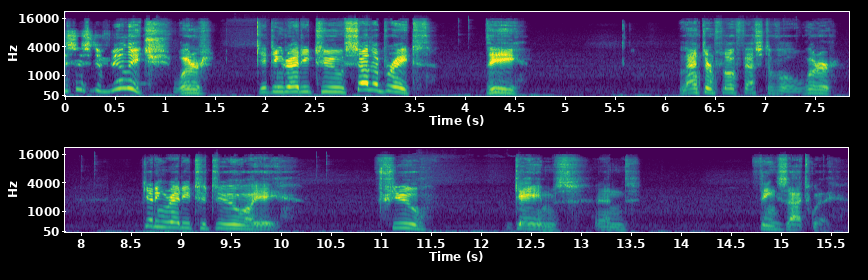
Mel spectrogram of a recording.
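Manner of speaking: loud, swooping, stately, regal old badger voice. The game master voices the village mayor answering the players: old regal badger voice. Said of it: "you see a crowd of animal folk gathering around a old regal badger. / you see a crowd of animal folk gathering around a old regal badger. / he turns to you. / you see a crowd of animal folk gathering".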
